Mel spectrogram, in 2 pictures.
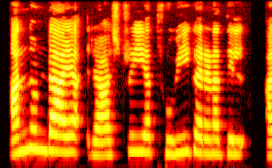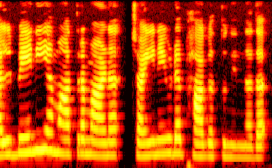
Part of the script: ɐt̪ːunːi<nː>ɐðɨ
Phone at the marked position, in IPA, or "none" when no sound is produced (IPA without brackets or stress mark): nː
